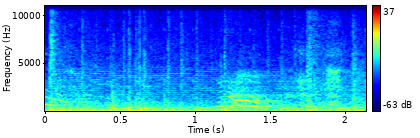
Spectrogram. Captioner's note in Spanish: Golpes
